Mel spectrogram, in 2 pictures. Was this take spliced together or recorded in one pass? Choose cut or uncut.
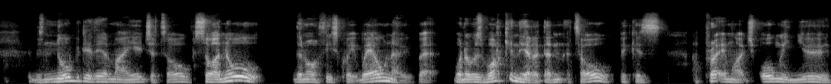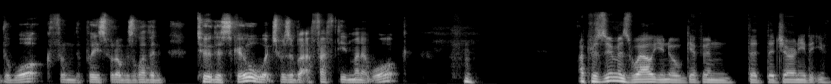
cut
